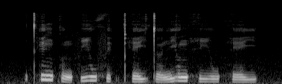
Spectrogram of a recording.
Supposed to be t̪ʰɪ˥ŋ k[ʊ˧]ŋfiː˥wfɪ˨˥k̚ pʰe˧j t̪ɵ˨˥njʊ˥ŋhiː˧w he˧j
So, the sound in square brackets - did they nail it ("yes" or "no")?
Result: no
